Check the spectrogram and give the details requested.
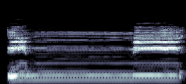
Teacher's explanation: النون المشددة الغنة أكمل ما تكون، هنالك من ينظرها يقول إني جاعل، هذا خطأ، أنت أتيت بالغنة فما في داعي أنه أنت تنظرها.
